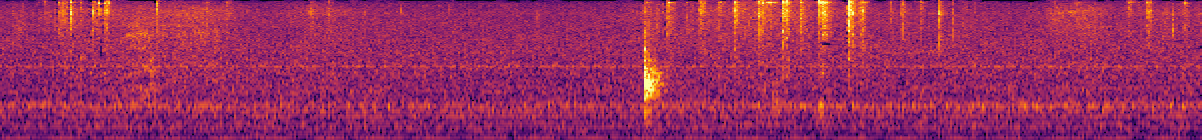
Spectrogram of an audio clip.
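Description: Quiet room tone with a steady low hum and faint rustling and small ticks of fingers working seed beads and beading thread, with one short, sharper tick about three seconds in.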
